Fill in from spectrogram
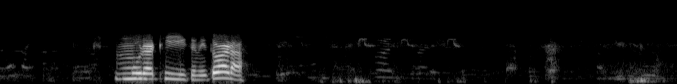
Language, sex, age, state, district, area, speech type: Dogri, female, 18-30, Jammu and Kashmir, Samba, rural, conversation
